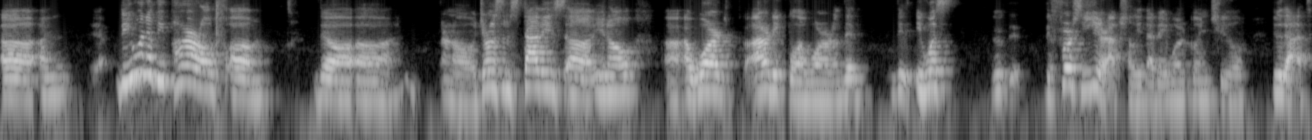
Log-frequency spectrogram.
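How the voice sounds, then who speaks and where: A woman with a Spanish accent, medium in pitch, at a moderate pace with big swings in loudness. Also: lively intonation. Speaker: professor. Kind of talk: interview. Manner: halting, many fillers and repetitions.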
